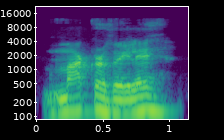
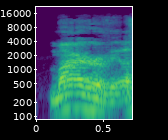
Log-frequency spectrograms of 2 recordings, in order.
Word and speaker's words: Magheraveely: Is that how you pronounce it? It's Magheraveely. Magheraveely.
